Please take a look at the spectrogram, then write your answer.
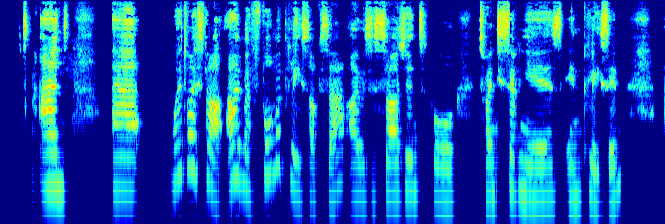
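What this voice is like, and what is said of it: English accent. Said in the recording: “as you can probably tell from the accent, I am from England.”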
